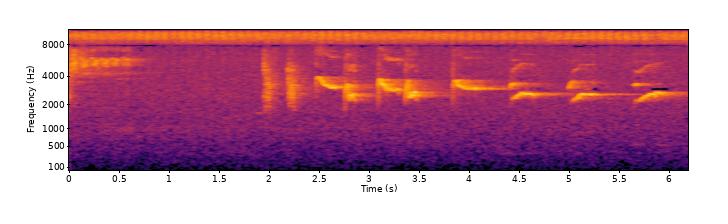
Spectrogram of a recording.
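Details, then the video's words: Song thrush singing: after quiet opening notes, a series of clear whistled phrases, each repeated several times in a row, some sliding down, set against constant high background hiss. "O Canto da Ave Tordo comum (Turdus philomelos)"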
